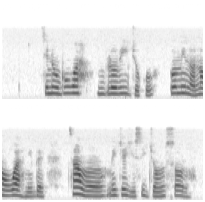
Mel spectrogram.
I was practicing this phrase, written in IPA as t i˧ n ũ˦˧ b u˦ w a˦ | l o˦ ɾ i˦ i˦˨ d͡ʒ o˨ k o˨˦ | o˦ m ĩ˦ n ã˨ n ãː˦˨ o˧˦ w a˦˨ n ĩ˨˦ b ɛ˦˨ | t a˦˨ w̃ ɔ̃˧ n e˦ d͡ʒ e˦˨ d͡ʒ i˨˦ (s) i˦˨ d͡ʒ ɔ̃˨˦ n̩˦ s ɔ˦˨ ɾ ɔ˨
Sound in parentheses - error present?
no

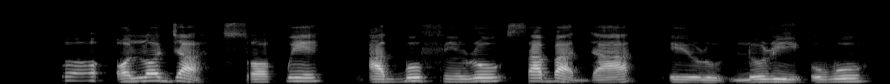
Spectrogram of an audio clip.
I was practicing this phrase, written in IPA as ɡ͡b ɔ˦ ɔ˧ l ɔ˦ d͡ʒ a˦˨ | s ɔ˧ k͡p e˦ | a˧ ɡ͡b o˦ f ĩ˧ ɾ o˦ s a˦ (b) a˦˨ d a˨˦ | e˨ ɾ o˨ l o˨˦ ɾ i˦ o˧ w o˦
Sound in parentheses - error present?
no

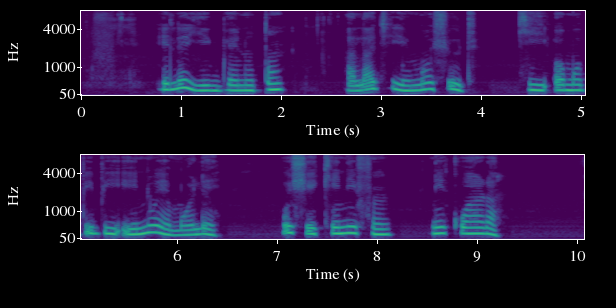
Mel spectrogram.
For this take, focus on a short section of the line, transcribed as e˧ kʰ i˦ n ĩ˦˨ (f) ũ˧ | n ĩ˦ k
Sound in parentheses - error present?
no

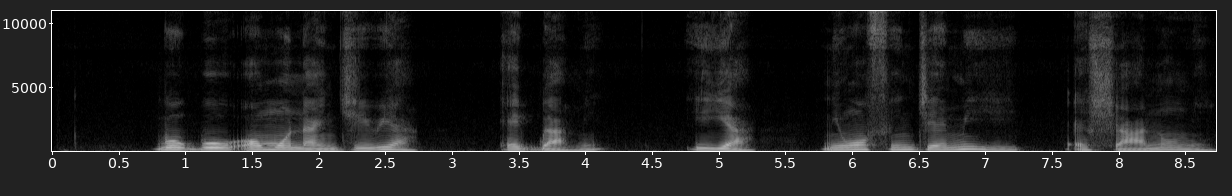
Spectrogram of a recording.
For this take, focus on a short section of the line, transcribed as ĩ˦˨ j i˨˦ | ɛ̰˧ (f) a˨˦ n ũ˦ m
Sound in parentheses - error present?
yes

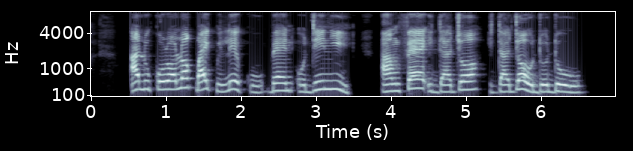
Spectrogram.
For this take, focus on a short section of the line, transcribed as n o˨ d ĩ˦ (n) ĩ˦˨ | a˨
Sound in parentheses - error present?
no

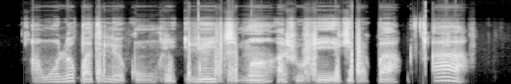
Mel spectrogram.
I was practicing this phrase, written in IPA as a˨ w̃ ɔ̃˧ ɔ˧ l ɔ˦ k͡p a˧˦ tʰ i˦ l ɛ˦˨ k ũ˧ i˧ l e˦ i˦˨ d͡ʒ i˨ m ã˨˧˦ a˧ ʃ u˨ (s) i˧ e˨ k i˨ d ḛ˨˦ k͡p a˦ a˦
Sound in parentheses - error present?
yes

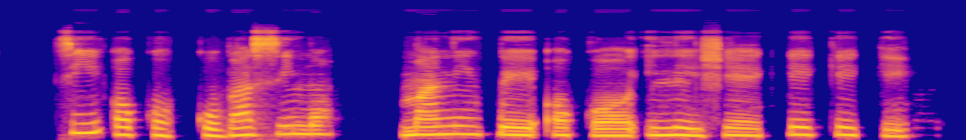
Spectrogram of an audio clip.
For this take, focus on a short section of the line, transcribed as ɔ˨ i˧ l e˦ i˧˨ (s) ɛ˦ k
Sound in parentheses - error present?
yes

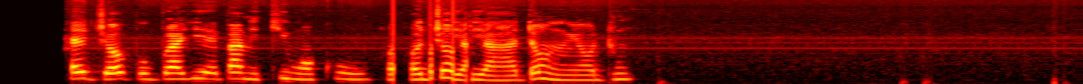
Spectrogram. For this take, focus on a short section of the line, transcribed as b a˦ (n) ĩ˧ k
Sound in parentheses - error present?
yes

